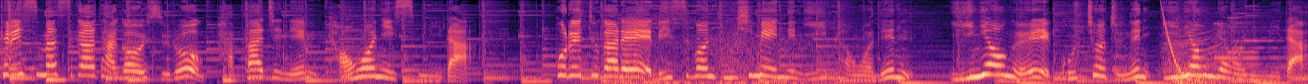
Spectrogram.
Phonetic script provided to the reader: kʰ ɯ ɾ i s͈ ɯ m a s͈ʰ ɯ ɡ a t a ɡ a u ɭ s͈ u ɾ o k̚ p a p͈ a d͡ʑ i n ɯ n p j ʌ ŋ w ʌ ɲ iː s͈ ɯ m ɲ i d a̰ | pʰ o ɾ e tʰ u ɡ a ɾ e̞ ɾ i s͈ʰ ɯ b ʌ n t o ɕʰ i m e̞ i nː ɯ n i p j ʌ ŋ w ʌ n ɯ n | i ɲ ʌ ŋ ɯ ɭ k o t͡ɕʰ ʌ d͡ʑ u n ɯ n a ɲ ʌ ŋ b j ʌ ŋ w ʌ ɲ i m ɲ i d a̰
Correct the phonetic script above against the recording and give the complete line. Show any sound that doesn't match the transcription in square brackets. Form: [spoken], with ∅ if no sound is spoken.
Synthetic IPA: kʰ ɯ ɾ i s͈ ɯ m a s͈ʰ ɯ ɡ a t a ɡ a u ɭ s͈ u ɾ o k̚ p a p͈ a d͡ʑ i n ɯ n p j ʌ ŋ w ʌ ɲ iː s͈ ɯ m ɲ i d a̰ | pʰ o ɾ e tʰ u ɡ a ɾ e̞ ɾ i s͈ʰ ɯ b ʌ n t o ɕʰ i m e̞ i nː ɯ n i p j ʌ ŋ w ʌ n ɯ n | i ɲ ʌ ŋ ɯ ɭ k o t͡ɕʰ ʌ d͡ʑ u n ɯ n [i] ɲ ʌ ŋ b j ʌ ŋ w ʌ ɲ i m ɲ i d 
